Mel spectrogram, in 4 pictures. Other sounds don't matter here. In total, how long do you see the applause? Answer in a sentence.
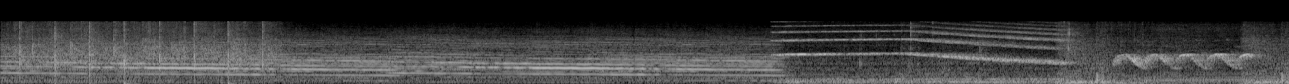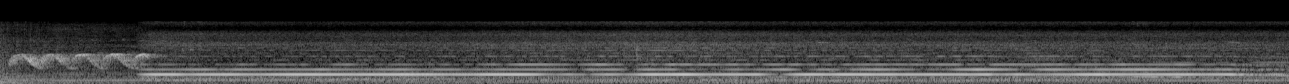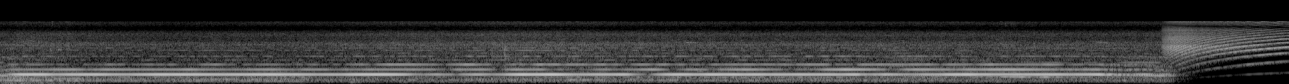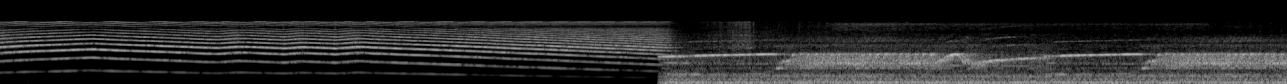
The applause can be heard for 3 seconds in total.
